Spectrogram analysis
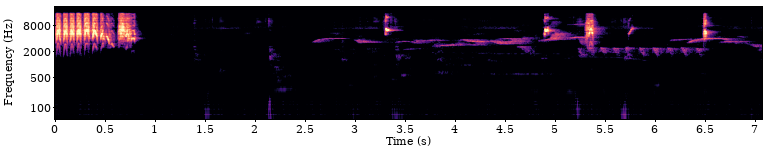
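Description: A leafbird sings a fast, varied run of high chirps, whistles and sharp notes, opening with a loud dense burst of high twittering.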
